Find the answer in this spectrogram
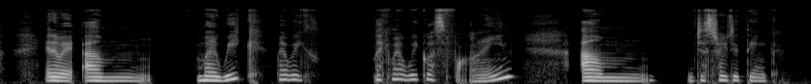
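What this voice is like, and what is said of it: Speaking quietly, low voice. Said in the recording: “I know I'm speaking a bit low because the kids are home. Okay, I cannot be yelling”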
